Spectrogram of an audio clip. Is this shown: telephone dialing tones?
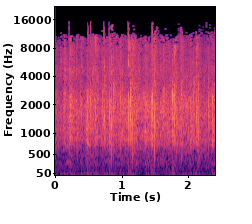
no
